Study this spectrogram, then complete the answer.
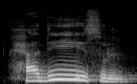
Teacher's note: এখানে বড় হাস আওয়াজটা গলা থেকে আনতে হবে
